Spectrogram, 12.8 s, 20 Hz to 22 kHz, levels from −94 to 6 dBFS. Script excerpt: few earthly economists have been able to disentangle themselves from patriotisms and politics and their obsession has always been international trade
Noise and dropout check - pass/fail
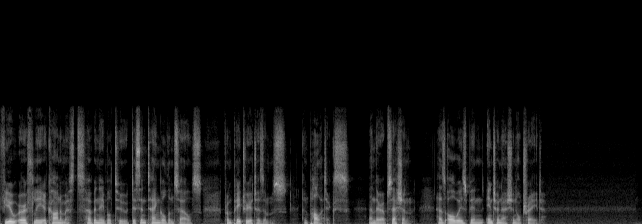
pass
